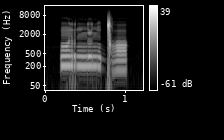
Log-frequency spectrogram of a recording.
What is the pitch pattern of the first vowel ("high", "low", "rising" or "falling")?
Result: high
